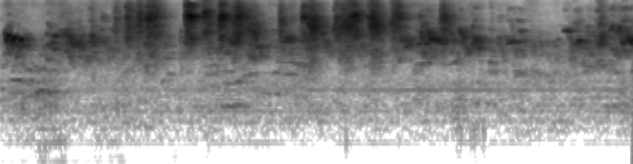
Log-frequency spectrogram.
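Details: Many budgerigars in a freshly established colony chattering constantly, bright squeaky chirps and grating warbles overlapping in waves, with a faint background hum.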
